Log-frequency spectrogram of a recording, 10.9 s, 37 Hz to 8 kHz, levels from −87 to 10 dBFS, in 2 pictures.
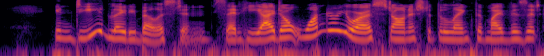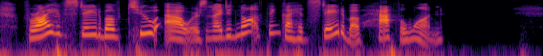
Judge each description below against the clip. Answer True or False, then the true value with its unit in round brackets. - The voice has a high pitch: True (205 Hz)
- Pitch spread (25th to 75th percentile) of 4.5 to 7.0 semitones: True (5.5 semitones)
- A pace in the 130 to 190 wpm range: False (200 wpm)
